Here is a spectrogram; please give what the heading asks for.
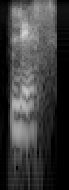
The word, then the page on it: lyse: Indian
